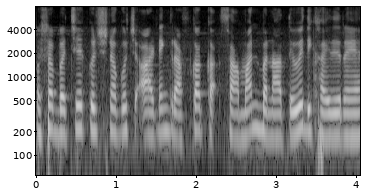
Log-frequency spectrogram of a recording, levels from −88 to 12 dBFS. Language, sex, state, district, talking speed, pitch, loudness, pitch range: Hindi, female, Uttar Pradesh, Muzaffarnagar, 235 wpm, 190 Hz, -17 LUFS, 175-200 Hz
